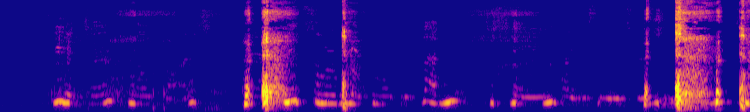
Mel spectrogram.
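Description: Short voiced catches and throat sounds build to two strong coughs, part of an ongoing coughing fit.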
